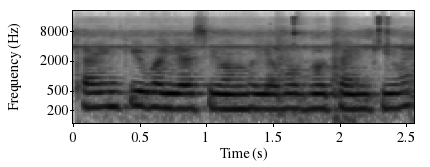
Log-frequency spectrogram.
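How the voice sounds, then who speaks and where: A woman with an Awadhi accent hosting a phone live stream, calmly reading out viewer comments, thanking people and adding devotional greetings. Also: a little high, slow pace, slight background noise, low-quality recording. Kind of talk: casual live-stream chat.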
